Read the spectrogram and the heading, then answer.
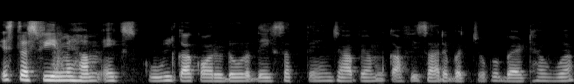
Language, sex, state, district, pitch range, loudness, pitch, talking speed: Hindi, female, Chhattisgarh, Bilaspur, 160-180 Hz, -20 LUFS, 170 Hz, 210 wpm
